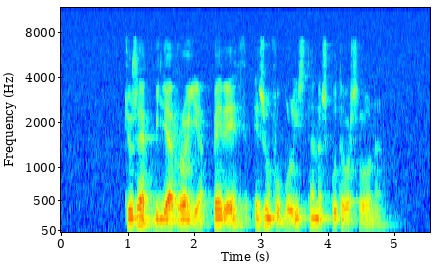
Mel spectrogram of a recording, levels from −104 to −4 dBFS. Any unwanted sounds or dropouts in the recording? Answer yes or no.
no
